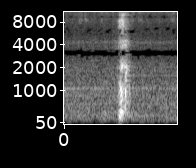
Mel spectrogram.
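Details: Puppy giving a single short grunt, a brief breathy burst lasting a fraction of a second amid quiet room noise.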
